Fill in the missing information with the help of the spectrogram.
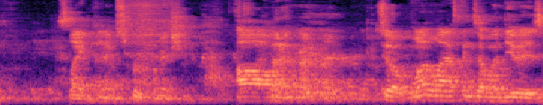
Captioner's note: audience laughs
